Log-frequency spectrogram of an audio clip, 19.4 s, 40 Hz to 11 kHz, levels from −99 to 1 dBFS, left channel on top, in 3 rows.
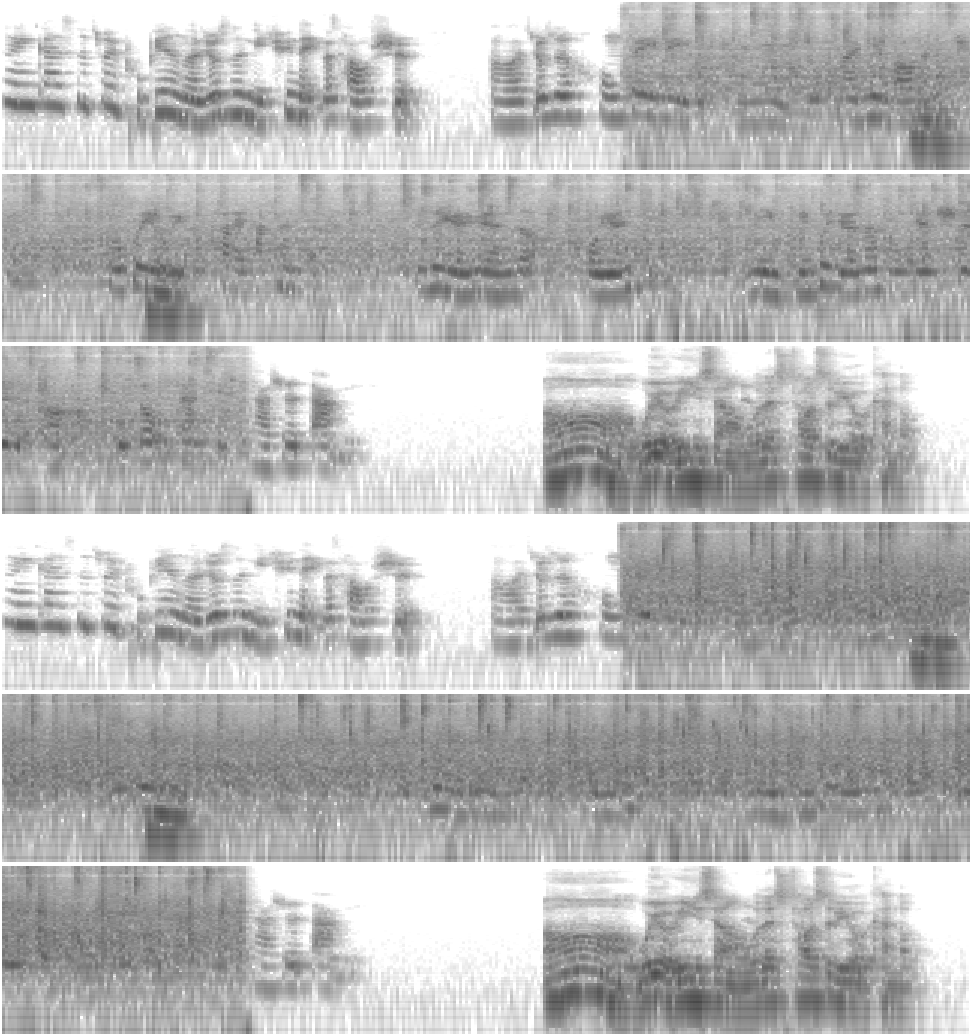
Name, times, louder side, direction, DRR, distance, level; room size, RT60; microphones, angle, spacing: voice 1, 0.0-2.7 3.3-8.8 9.2-11.0 11.3-15.3 17.8-18.0, left 4 dB, 60° left, 0.5 m, -45 dB
sound 1, 4.1-14.5, right 9 dB, 60° right, 0.3 m, -39 dB
voice 2, 6.0-6.3 7.4-7.7 16.5-18.9, equal, 15° right, 0.6 m, -40 dB
2.4 x 2.2 x 2.9 m
head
